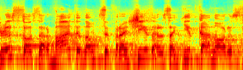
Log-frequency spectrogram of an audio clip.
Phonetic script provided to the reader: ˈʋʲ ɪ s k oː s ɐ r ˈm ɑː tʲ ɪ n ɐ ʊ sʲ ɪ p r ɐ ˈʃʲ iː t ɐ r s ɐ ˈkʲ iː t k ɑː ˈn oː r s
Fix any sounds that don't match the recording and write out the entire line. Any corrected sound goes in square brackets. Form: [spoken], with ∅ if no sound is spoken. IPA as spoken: ˈʋʲ ɪ s k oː s ɐ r ˈm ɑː tʲ ɪ n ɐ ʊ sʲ ɪ p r ɐ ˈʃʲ iː t ɐ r s ɐ ˈkʲ iː t k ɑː ˈn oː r s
